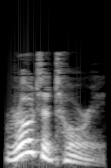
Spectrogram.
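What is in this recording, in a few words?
"rotatory", British English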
